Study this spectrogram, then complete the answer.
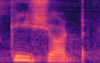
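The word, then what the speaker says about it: Quichotte: written key short novel which is pronounced as key shot being inspired from don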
